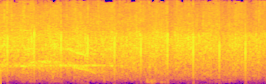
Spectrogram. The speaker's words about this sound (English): Can we give these guys another round of applause here?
